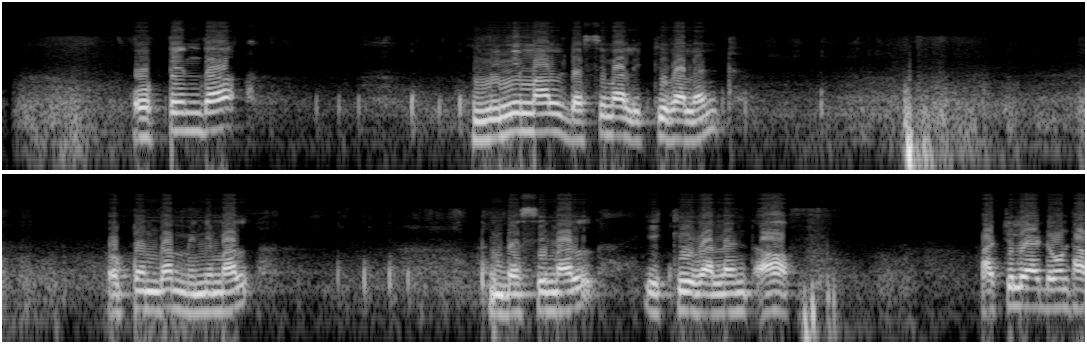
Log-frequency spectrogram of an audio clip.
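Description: A man speaks calmly, lecturing into a microphone.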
